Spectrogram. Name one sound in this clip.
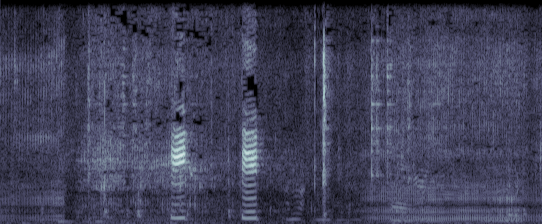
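A small plastic toy tractor scrapes through soft dirt.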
